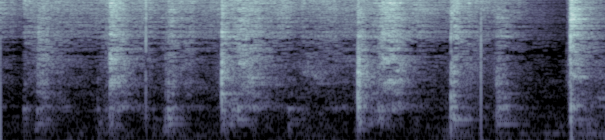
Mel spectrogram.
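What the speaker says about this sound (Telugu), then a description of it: "ఇప్పుడు ధనియాలు యాడ్ చేస్తున్నానండి. అలానే జీలకర్ర కూడా యాడ్ చేస్తున్నాను. మొత్తం ఫ్రై చేద్దామండి." Coriander seeds and cumin dry-roast in a pan while a spoon stirs them, giving short scraping strokes and light rattling, fairly quiet and close, with no talk.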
